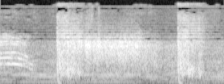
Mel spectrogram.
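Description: Two loud pistol shots about a second and a quarter apart, each a sharp crack with a short echo, played over steady dramatic background music.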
